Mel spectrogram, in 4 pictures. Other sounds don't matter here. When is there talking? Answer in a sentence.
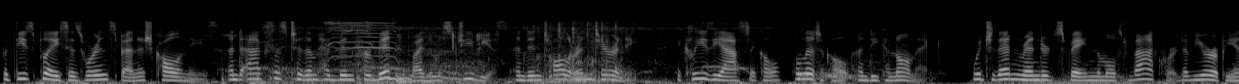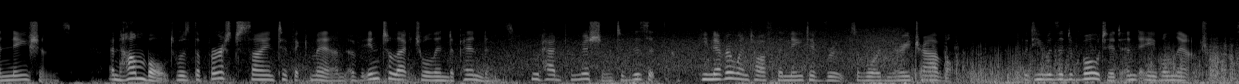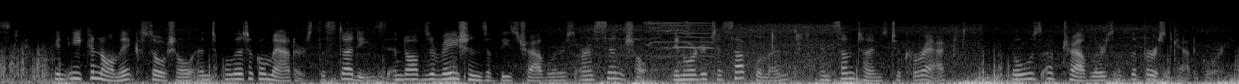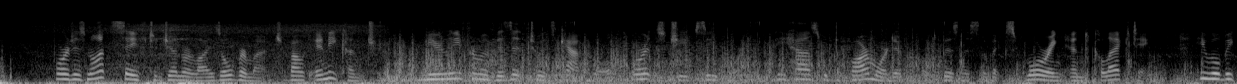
The talking can be heard from 0.0 to 37.1 s and from 37.7 to 49.4 s.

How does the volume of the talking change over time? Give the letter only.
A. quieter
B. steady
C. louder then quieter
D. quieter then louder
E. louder
B.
